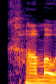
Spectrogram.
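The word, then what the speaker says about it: kāma: difficult to type but it's kama with a long a just for reference okay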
